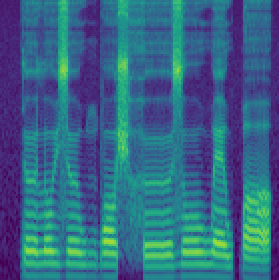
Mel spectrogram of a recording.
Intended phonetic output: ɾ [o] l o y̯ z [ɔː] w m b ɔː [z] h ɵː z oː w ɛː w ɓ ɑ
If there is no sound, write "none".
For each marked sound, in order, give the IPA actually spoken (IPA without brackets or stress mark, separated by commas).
ɵ, ɵː, ʃ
